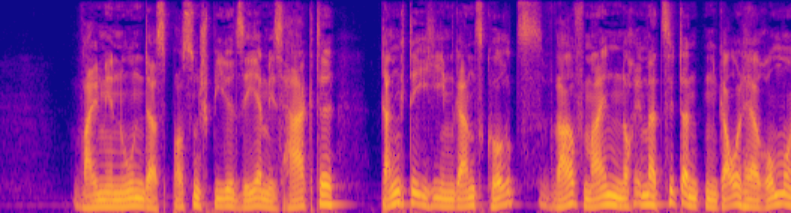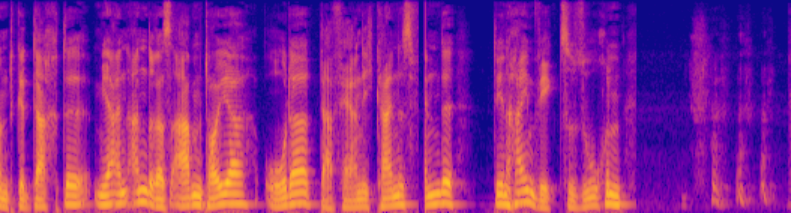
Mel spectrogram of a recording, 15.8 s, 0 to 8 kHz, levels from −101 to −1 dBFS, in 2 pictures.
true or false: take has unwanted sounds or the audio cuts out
true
